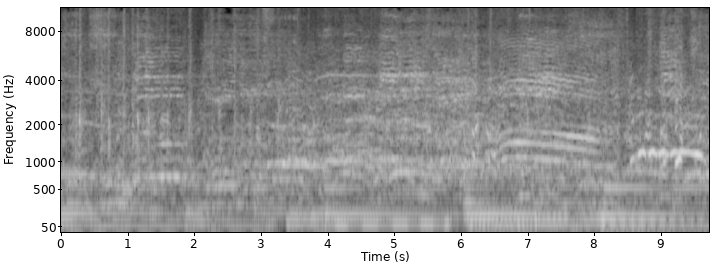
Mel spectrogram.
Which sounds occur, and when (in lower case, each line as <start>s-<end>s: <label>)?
0.0s-2.9s: clapping
0.0s-9.7s: crowd
0.0s-9.7s: music
0.7s-1.8s: male singing
2.1s-3.3s: male singing
3.1s-5.5s: whoop
3.2s-3.4s: clapping
4.6s-6.4s: male singing
6.0s-8.0s: kid speaking
6.6s-8.4s: male singing
8.5s-9.7s: whoop
8.8s-9.5s: kid speaking
8.9s-9.7s: male singing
